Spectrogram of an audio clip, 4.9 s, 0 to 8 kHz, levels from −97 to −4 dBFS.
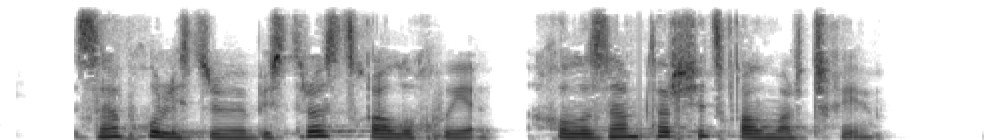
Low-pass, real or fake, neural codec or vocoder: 7.2 kHz; real; none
